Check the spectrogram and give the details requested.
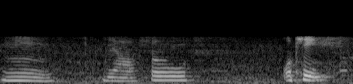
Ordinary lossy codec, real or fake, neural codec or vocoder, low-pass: none; fake; codec, 16 kHz, 4 kbps, X-Codec, HuBERT features, trained on general audio; 3.6 kHz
